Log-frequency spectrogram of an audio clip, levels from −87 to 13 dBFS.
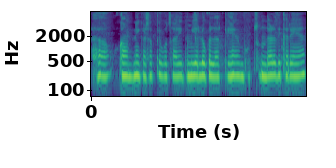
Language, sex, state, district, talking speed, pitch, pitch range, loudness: Marwari, female, Rajasthan, Nagaur, 225 wpm, 220 Hz, 220-225 Hz, -16 LUFS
